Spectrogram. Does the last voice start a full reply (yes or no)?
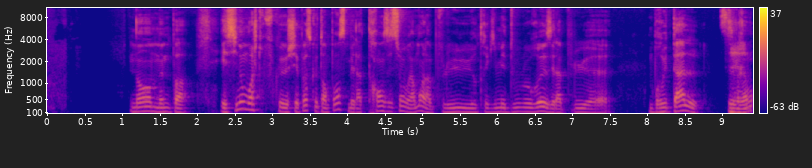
no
